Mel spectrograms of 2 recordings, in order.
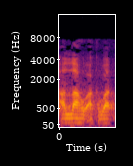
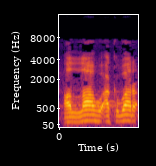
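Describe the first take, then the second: First: It is said softly, at low volume. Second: It is said loudly, at high volume. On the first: It could not be heard from outside the mosque. "seperti yang saya baca Allahu Akbar, Allahu Akbar, tak mungkin juga dengar" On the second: It could be heard from outside the mosque. "Pasti suara mengucapkannya Allahu Akbar, Allahu Akbar, barulah didengar bapak di luar"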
